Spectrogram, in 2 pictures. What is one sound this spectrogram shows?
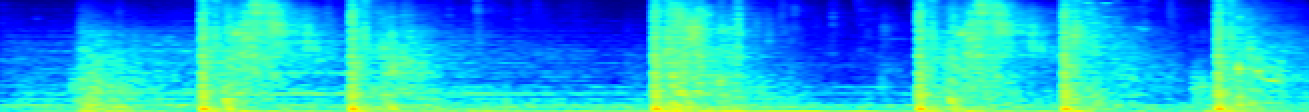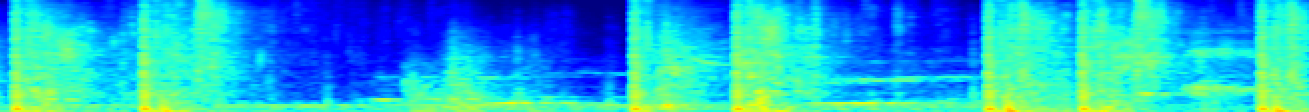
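A pistol fires repeated loud shots in an indoor room.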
